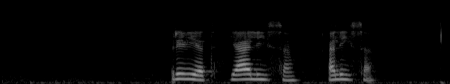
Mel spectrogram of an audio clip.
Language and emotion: Russian, neutral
